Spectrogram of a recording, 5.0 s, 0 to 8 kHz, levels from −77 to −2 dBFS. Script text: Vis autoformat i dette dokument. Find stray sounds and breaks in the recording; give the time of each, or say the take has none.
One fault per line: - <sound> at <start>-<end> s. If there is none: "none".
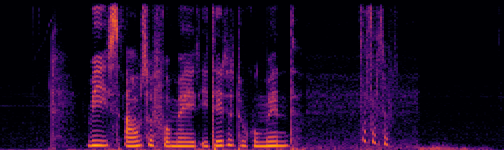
- chirp at 3.6-4.0 s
